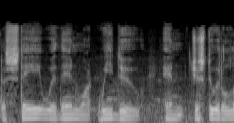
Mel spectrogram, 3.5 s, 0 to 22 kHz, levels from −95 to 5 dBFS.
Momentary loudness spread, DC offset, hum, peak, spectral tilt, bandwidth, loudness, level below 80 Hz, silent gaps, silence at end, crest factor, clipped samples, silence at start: 11 LU; under 0.1%; none; -12 dBFS; -4 dB/octave; 11 kHz; -28 LUFS; -56 dBFS; none; 0 s; 16 dB; under 0.1%; 0 s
